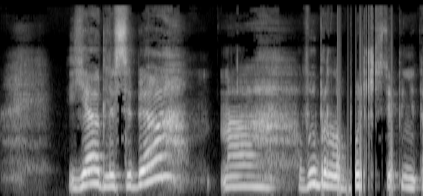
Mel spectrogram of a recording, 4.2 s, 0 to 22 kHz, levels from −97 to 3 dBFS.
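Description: From 3.37 s to 3.92 s the speech breaks into processor overload crackle. For just over half a second the processing could not keep pace with its deadlines, so a run of roughly twenty short buffers, each around 10 ms, went unfilled and were replaced by silence. Each dropout opens a brief hard-edged hole in the signal, and packed this closely they merge into a gritty, tearing crackle over the speech, ending as the load clears.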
